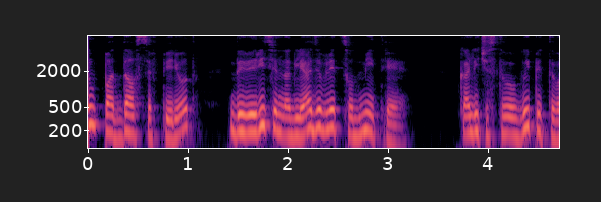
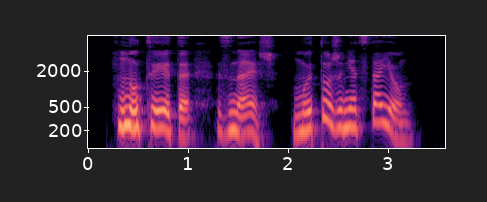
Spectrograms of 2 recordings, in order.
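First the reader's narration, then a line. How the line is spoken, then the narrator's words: Laughing. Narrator (Russian): засмеялся Дима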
